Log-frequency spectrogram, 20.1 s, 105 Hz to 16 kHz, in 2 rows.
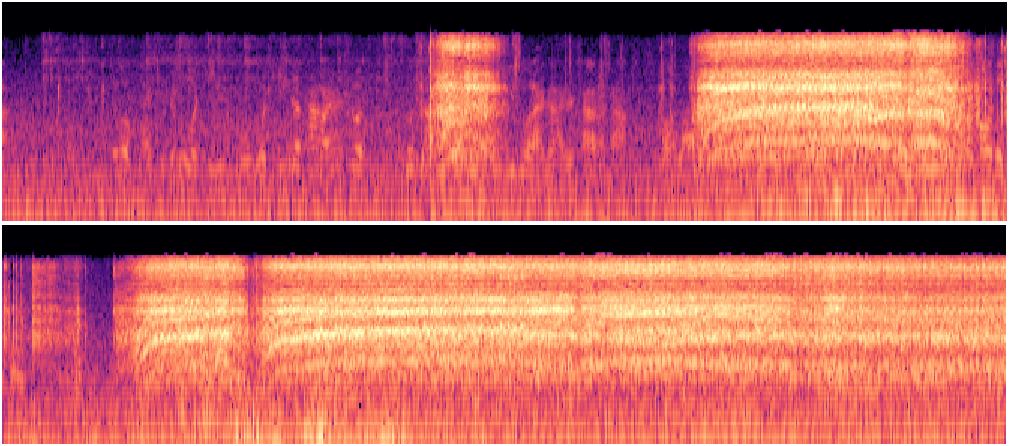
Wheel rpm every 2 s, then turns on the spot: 0, 0, 20, 40, 140, 30, 110, 160, 160, 160.
none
